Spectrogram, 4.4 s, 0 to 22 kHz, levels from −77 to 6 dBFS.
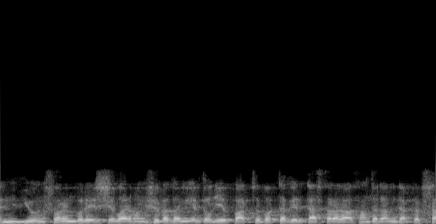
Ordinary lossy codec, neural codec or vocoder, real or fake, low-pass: none; codec, 16 kHz, 1.1 kbps, Voila-Tokenizer; fake; 5.4 kHz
